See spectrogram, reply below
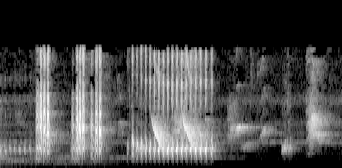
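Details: White-necked babbler used as a lure recording: a short series of sharp high chirps, then a fast even trill of bright notes for about half a second, followed by softer scattered twitters.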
